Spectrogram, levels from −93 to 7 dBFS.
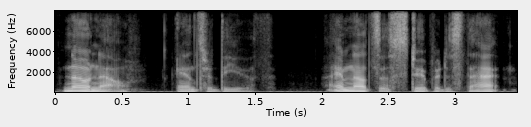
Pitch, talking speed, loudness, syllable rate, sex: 100 Hz, 205 wpm, -20 LUFS, 5.8 syllables/s, male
